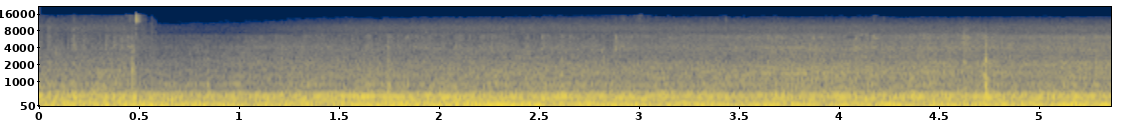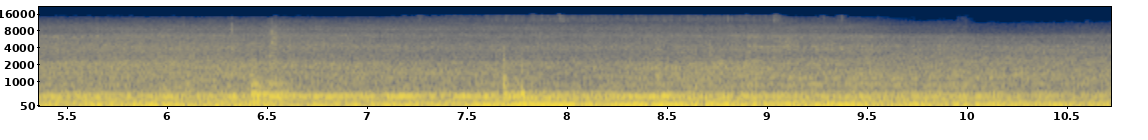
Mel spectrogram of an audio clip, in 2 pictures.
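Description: Steady low rumble of wind buffeting the camera's microphone and road noise from a moving bicycle on asphalt, with a few faint clicks.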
